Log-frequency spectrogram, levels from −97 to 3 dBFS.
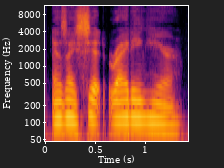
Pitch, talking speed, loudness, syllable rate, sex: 110 Hz, 210 wpm, -18 LUFS, 5.5 syllables/s, male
